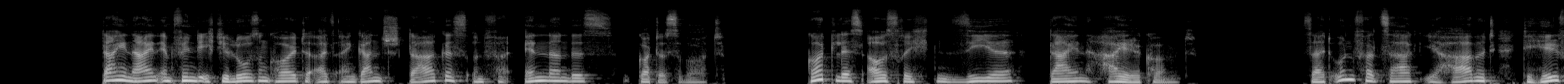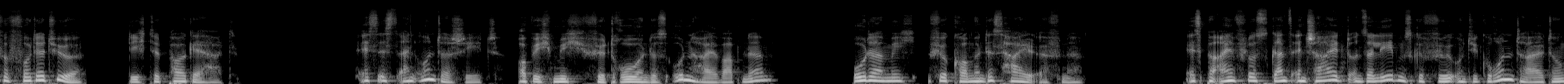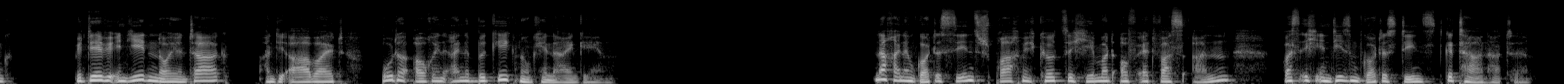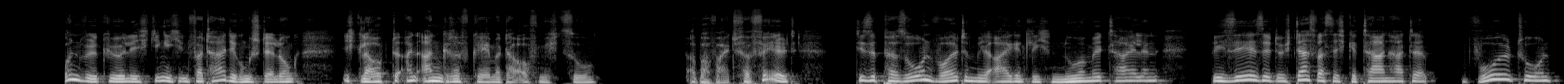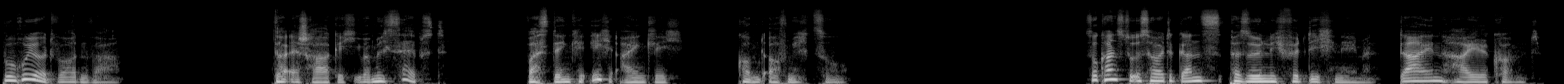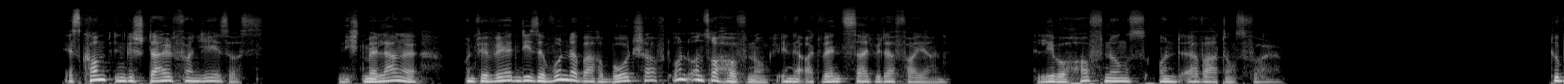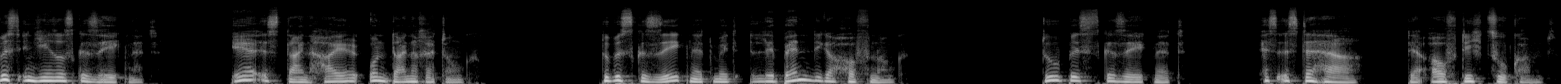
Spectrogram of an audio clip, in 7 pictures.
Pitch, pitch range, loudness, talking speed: 135 Hz, 110-165 Hz, -23 LUFS, 115 wpm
